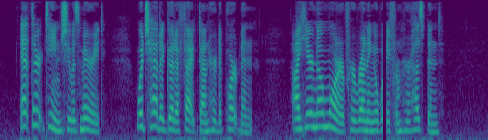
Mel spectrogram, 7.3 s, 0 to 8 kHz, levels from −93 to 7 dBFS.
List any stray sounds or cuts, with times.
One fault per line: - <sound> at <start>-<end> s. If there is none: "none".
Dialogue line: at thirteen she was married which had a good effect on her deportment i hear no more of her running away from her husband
- dropout at 5.7-5.8 s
